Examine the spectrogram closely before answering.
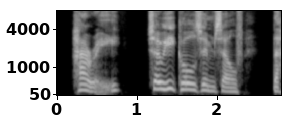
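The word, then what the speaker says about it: Harray: He lives in an area near the Loch of Harry, spelled A-Y but pronounced Harry, so he calls himself the Harry Potter.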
